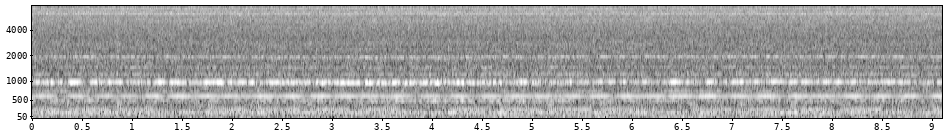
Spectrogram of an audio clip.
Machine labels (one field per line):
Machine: slide rail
